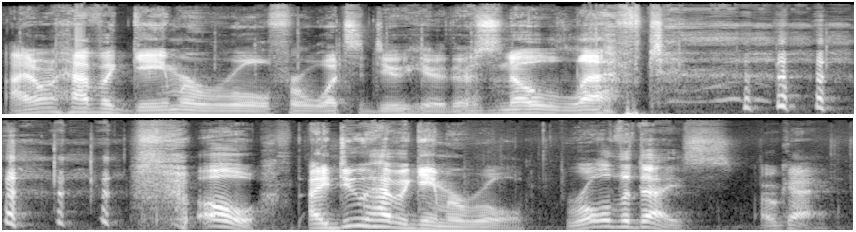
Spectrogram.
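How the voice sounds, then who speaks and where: A man casually commenting on a video game as he plays, thinking aloud and halting with many restarts. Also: medium pitch, sing-song, fairly bright tone. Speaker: let's play streamer.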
